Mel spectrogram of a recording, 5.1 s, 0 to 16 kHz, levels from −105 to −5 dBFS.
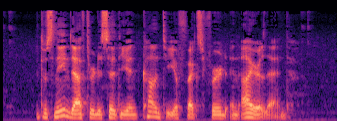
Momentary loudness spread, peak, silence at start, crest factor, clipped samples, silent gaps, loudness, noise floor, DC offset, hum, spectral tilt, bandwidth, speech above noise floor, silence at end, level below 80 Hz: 11 LU; -6 dBFS; 0.55 s; 20 dB; under 0.1%; none; -26 LUFS; -64 dBFS; under 0.1%; none; -4 dB/octave; 12 kHz; 38 dB; 0.75 s; -58 dBFS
